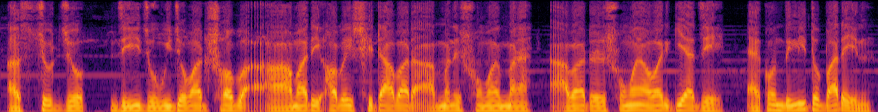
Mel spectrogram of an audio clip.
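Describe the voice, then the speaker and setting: A man's voice: mid-range voice, steady tone, a little fast, darkish tone, faint music behind, lightly acted. A man voicing a greedy, pushy younger village schemer in a cartoon fairy tale, insistent and needling. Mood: pushy, impatient.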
